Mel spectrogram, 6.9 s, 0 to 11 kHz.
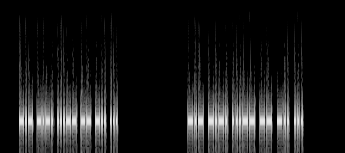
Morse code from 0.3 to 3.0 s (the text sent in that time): KC3MDS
